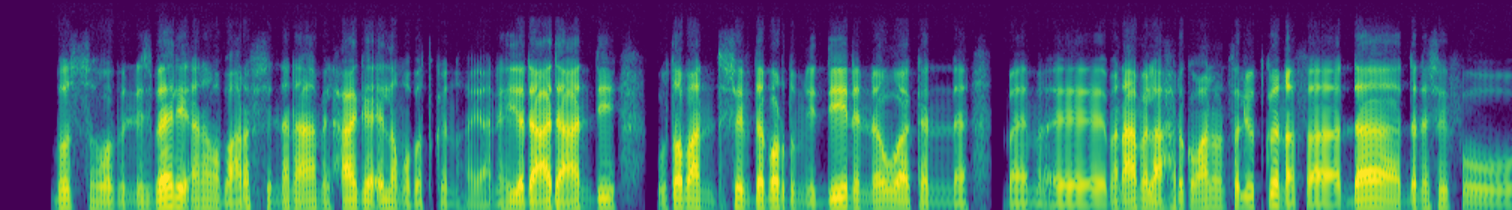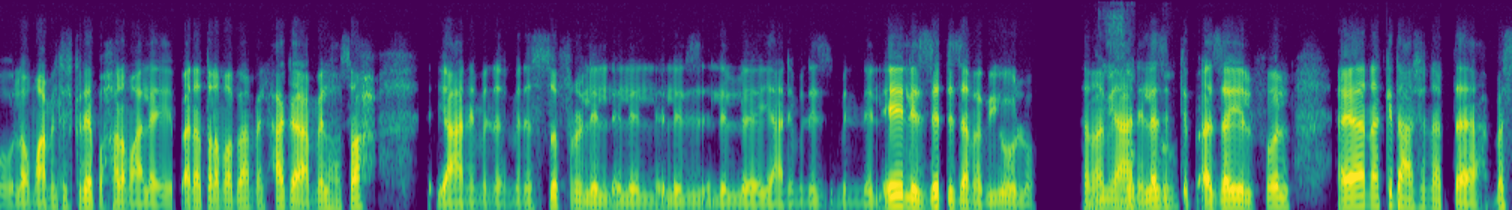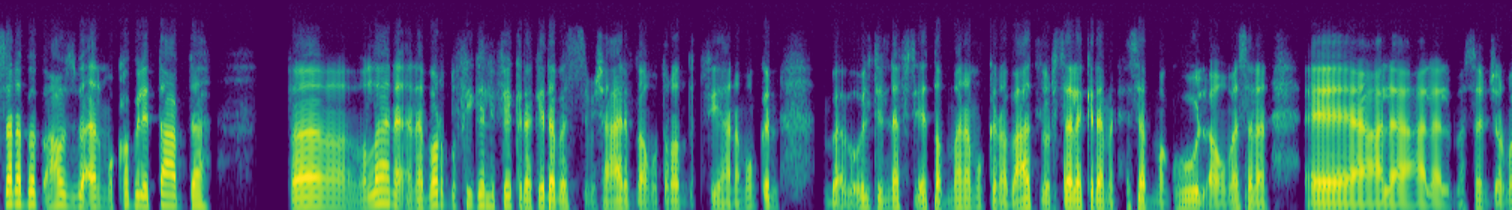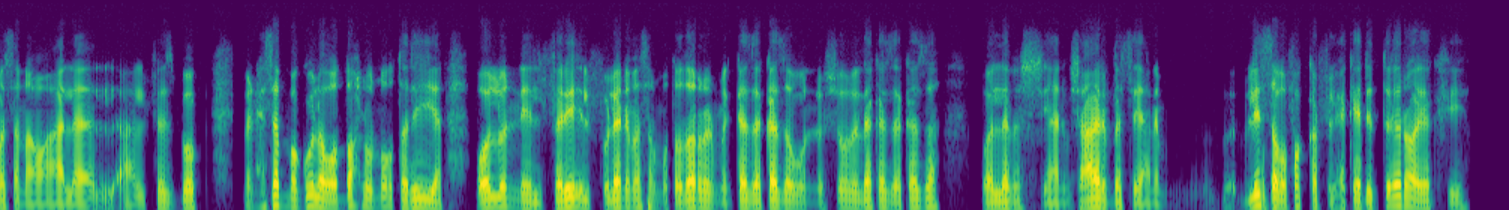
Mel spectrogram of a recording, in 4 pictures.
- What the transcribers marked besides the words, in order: tapping; in English: "الA للz"
- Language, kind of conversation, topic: Arabic, advice, إزاي أواجه زميل في الشغل بياخد فضل أفكاري وأفتح معاه الموضوع؟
